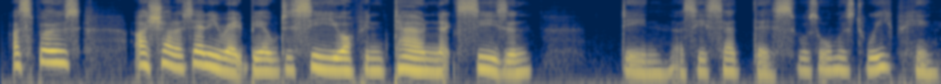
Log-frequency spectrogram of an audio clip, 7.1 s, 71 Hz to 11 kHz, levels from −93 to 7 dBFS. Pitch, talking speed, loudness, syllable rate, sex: 175 Hz, 220 wpm, -18 LUFS, 5.8 syllables/s, female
